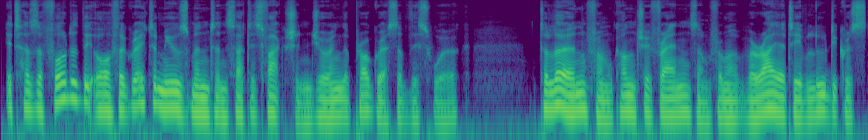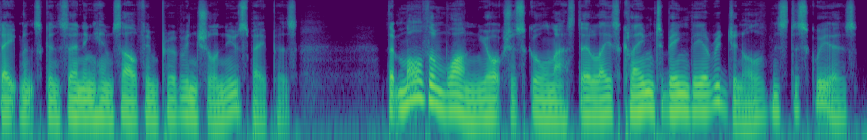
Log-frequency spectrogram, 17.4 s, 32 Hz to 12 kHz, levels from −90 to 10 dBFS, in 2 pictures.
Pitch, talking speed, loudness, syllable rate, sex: 100 Hz, 160 wpm, -19 LUFS, 5.1 syllables/s, male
